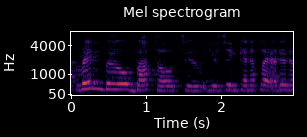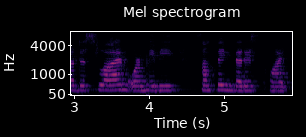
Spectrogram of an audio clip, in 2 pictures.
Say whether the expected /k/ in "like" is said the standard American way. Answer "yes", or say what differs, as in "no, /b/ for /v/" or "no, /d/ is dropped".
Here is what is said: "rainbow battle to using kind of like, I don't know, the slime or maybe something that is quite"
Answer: no, /k/ is dropped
